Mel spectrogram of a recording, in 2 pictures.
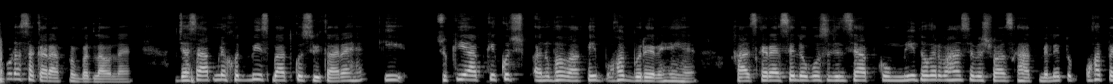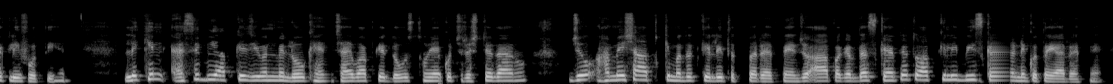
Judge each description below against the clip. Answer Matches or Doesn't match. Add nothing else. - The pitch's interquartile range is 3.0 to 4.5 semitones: Matches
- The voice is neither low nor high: Matches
